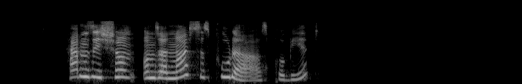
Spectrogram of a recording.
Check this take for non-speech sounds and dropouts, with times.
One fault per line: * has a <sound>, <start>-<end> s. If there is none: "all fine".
all fine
